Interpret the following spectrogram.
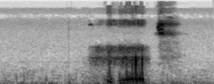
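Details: Hana-chan, a one-year-old black female Pomeranian, snoring while asleep: a single rasping, buzzy snore swells and fades over about half a second, with faint breathy rustle around it in a quiet room.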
